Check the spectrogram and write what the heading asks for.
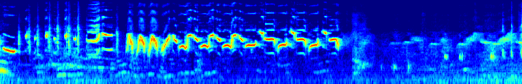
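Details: Chinese hwamei at morning singing practice: a few sharp chirps open, then a fast string of looping, wavering whistles, each repeated many times in a row, before the song fades to quiet with faint distant notes.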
